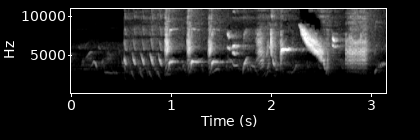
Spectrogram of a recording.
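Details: European goldfinch male near a nest with incubating female, late July: high liquid twittering song, quick trills and chirps followed by a longer descending buzzy note, after a faint soft intro.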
